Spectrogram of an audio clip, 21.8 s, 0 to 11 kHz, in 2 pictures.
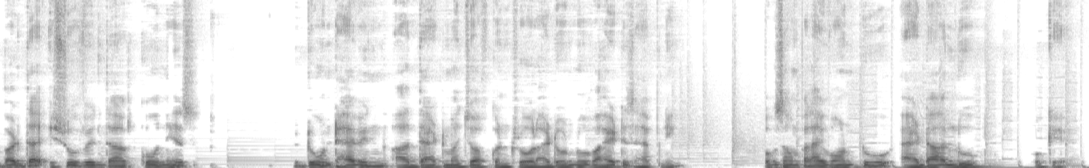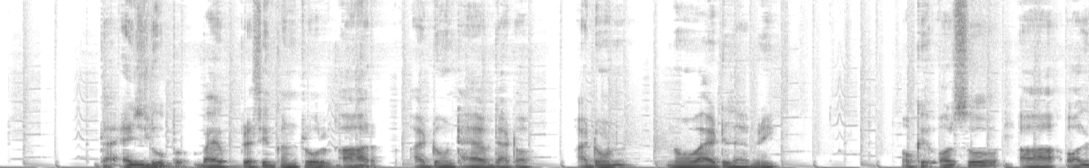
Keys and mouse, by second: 2.1 Tab, 2.5 alt+a, 3.7 ctrl+r, 5.1-21.7 drag, 5.1 middle click, 5.1 right click, 15.5 ctrl+r.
